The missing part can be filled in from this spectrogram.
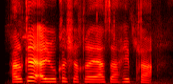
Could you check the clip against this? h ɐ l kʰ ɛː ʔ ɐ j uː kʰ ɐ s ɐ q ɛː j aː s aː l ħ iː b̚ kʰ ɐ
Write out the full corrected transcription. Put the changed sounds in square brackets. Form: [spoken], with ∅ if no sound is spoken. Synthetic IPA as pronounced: h ɐ l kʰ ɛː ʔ ɐ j uː kʰ ɐ [ʃ] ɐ q ɛː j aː s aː [∅] ħ iː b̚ kʰ ɐ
